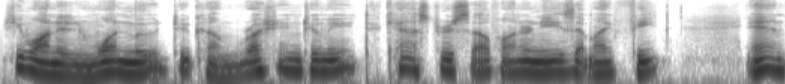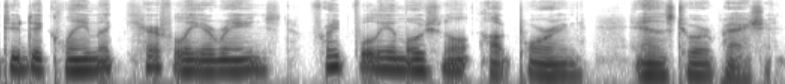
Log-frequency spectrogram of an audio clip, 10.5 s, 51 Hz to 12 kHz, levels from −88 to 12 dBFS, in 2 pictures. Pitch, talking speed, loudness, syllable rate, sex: 115 Hz, 185 wpm, -18 LUFS, 5.3 syllables/s, male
